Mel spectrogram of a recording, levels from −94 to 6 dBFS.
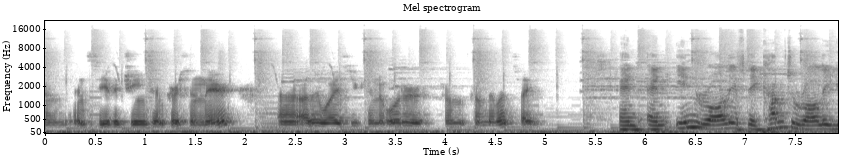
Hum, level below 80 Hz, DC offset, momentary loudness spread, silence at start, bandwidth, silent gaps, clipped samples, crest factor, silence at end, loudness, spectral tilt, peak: none; -32 dBFS; under 0.1%; 10 LU; 0 s; 14.5 kHz; none; under 0.1%; 16 dB; 0 s; -23 LUFS; -7.5 dB/octave; -6 dBFS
